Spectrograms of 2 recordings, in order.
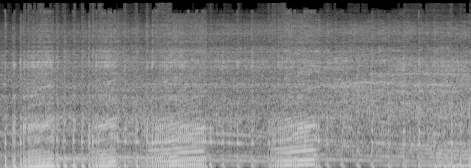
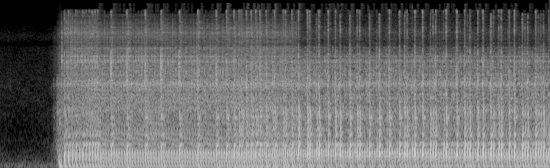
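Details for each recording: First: Yamaha Towny two-stroke on its stock exhaust: raspy buzz rising and falling evenly with throttle, clean firing with no misses; healthy. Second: Yamaha Towny two-stroke with aftermarket exhaust just fitted, not fully bolted: revs sharp and raspy with loud crackly popping on each pulse, gases leaking out at the loose exhaust joint; not how it should sound.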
